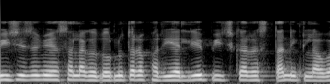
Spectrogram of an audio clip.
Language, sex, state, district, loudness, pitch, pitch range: Hindi, female, Haryana, Rohtak, -13 LUFS, 205 Hz, 195-210 Hz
